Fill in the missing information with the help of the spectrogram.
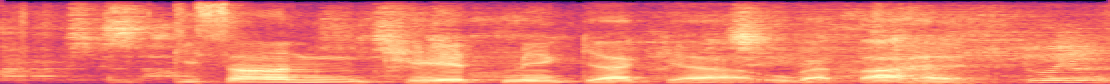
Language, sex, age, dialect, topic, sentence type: Hindi, male, 25-30, Hindustani Malvi Khadi Boli, agriculture, question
